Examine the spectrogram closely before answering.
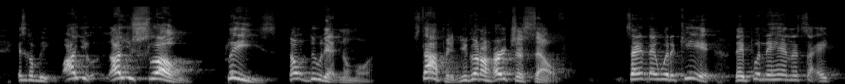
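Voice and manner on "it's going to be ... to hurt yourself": put-on exasperated, impatient scolding tone. Explaining to mama how patience wears thin: acting out impatient scolding. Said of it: "your patience gets thin".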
